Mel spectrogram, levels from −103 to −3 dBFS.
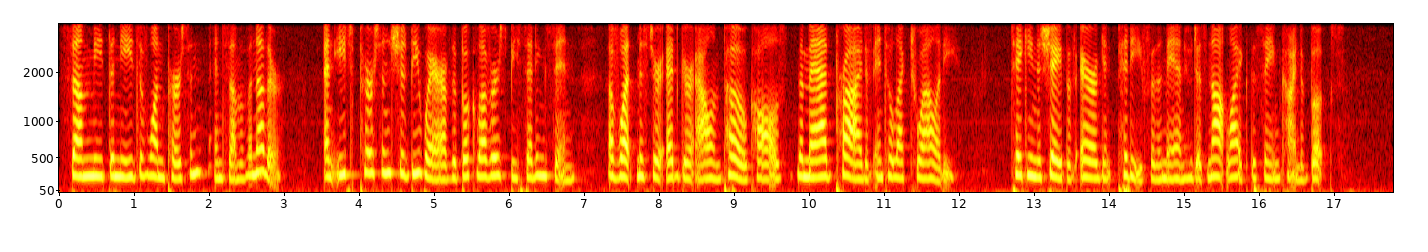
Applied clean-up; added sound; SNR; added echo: none; none; none; none.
